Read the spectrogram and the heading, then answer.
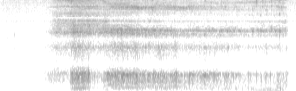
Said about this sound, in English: Oh, I know what he's doing now. He's drinking coffee or something.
